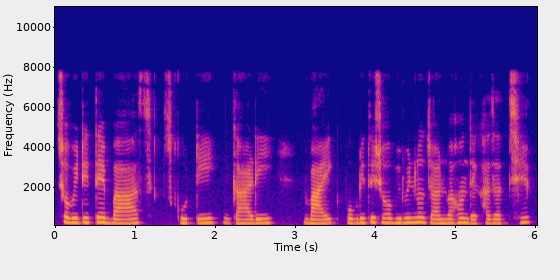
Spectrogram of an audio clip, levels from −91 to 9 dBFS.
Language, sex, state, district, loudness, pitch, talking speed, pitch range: Bengali, female, Tripura, West Tripura, -17 LUFS, 210 Hz, 100 wpm, 200-225 Hz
